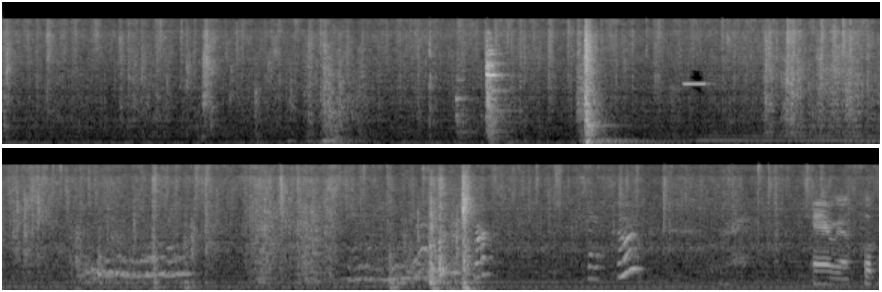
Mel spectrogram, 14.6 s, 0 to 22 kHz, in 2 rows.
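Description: Chicken breasts sizzling as they sear in a hot cast iron pan. About five seconds in there is a sharp thump and a short electronic beep, then a steady low hum as a microwave starts running, with another knock near 11 seconds.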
